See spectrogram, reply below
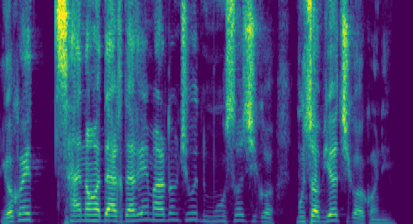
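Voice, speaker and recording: A man's voice: high-pitched, lively intonation, fairly bright tone, no room sound, studio quality. A man preaching a sermon in a conversational, ironic way, full of rhetorical questions.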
